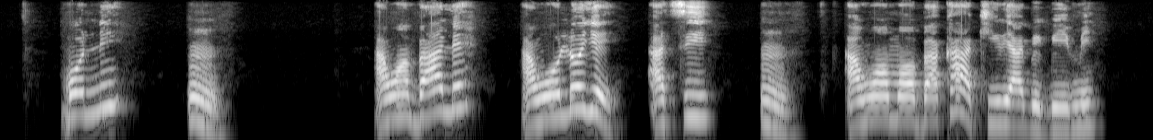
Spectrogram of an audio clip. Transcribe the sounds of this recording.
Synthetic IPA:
mo˧nĩ˦˨ | a̰˨w̃ɔ̃˧ba˨˦le˦ | a̰˨w̃ɔ̃˧o˧lo˦je˦˨ | a˨tĩ˧˨ | a̰˨w̃ɔ̃˧ɔ˧mɔ̃˧ɔ˧ba˧ka˦˨kʰi˧ɾi˧a˧ɡ͡be˨ɡ͡be˨mĩ˧

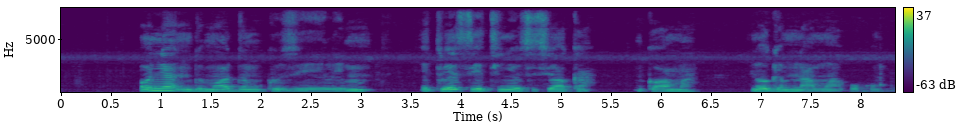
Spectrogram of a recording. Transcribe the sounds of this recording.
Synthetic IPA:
o˦ɲe˦n̩˨dʊ˨m̩˦ɔ˦dʊ˦m̩˦ku˨zi˨e˨ɾi˨m̩˦ | e˨tu˨e˦si˨e˨ti˦ɲ˦o˦si˦si˦ɔ˦ka˨ | ŋ̩˨kɔ˦ma˦ | no˦ɡe˨m̩˦na˨a˦mʊ˨a˨kʷʊ˦kʷʊ˦

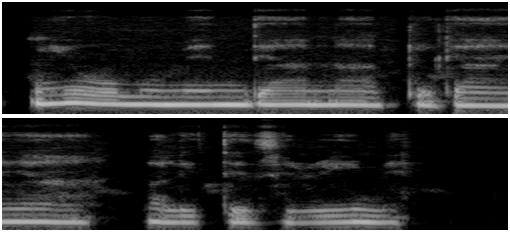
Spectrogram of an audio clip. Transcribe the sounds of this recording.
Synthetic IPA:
o˦mʊ˨˦me˦n̩˦dɪ˦a˦na˦a˨tʊ˦ɡa˦ɲa˦a˦˨ | ma˨li˨te˨zi˨ɾi˦i˦me˦

